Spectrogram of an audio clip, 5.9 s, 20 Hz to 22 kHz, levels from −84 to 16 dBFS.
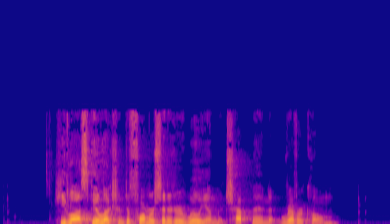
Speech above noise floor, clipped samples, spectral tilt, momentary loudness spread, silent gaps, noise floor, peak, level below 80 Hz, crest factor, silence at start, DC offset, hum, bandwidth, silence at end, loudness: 57 dB; under 0.1%; -6.5 dB/octave; 15 LU; none; -73 dBFS; 0 dBFS; -58 dBFS; 18 dB; 0.85 s; under 0.1%; none; 11.5 kHz; 0.9 s; -17 LUFS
